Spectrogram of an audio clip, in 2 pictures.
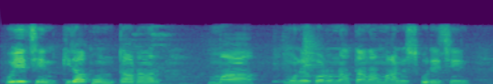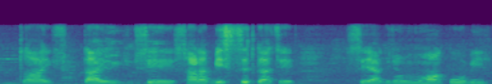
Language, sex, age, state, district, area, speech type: Bengali, female, 60+, West Bengal, North 24 Parganas, urban, spontaneous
